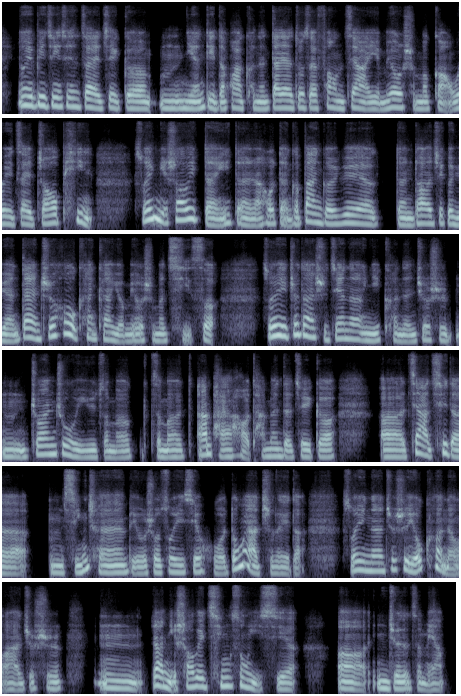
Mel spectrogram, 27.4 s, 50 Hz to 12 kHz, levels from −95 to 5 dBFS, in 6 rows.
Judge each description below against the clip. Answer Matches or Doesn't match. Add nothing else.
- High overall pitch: Doesn't match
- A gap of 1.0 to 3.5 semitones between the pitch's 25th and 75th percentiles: Doesn't match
